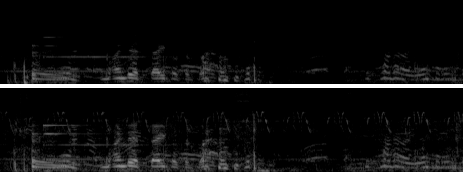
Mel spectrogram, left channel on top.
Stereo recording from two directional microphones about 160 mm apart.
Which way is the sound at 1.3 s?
Centre (ahead or behind).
